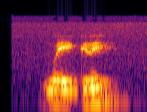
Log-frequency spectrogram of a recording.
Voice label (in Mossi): "wẽgre", Moore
